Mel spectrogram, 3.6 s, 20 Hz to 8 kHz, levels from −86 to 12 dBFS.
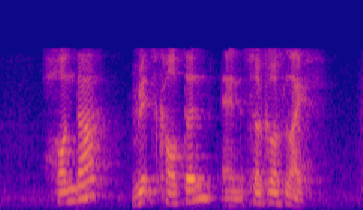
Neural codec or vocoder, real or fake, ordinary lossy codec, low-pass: none; real; AAC, 16 kbps; 7.2 kHz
